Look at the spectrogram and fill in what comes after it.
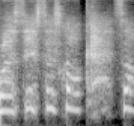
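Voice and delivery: play-acted very high, frantic, panicked screaming. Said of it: "I could just hear her screaming".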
